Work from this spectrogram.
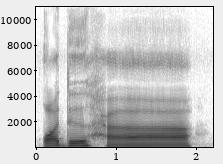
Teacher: والعادیات ضبحا، فالموریات، لام کو نہیں ہلانا، واو ساکن کو کھینچیں ایک الف کے برابر، موریاتی، را کی زیر کو لمبا نہیں کرنا، یاتی قدحا، یہاں پر قاف کو آپ نے پر کرنا ہے، دال پہ قلقلہ کرنا ہے، ہا کو حلق سے پڑھنا ہے اور الف پوری ادا کرنی ہے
